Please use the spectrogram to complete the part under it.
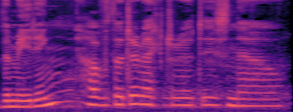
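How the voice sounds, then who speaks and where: A woman voicing a calm, caring woman scientist director in an ASMR roleplay, speaking gently and politely in a soft, whispery way. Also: medium pitch, a little slow, a crowd in the background, natural voice. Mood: formal, businesslike.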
